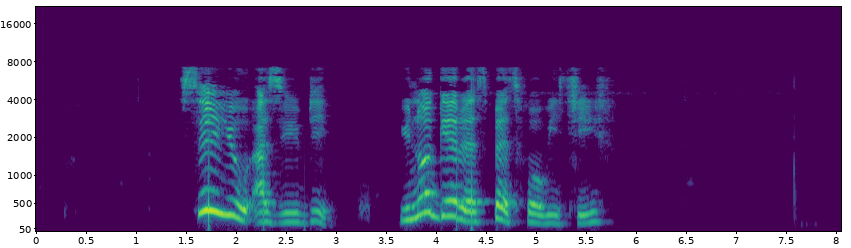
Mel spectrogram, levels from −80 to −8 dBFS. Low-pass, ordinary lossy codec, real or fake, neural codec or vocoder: 7.2 kHz; MP3, 48 kbps; real; none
